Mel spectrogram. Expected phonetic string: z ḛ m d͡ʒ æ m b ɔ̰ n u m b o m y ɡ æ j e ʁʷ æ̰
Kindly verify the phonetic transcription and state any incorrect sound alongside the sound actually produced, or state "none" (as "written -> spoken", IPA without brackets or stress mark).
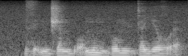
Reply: none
